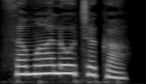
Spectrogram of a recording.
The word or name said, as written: ಸಮಾಲೋಚಕ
